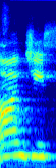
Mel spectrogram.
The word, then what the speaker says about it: Ange: It's Ange Sandals. That's Angelique Grignon. Okay, gotcha. Let me write it how it's pronounced phonetically.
